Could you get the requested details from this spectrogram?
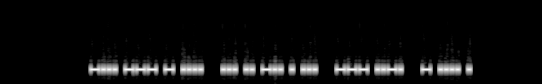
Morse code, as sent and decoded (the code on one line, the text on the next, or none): -... --- - .... / ... .. -.. ... / --- ..-. / - .... .
BOTH SIDES OF THE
